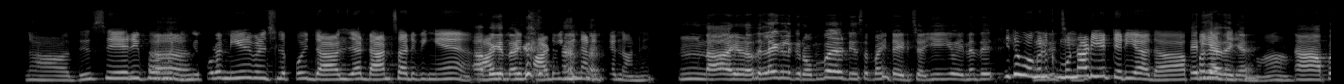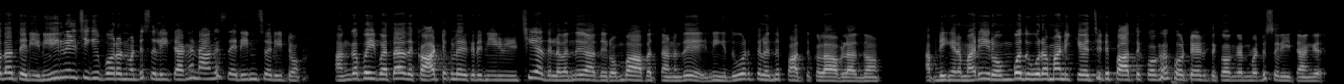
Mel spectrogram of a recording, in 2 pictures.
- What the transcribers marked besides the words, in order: other background noise; laughing while speaking: "ம். ஆ"; laughing while speaking: "அதே தாங்க. ம் நா அதெல்லாம் எங்களுக்கு ரொம்ப டிசப்பாயிண்ட் ஆயிடுச்சு"; in English: "டிசப்பாயிண்ட்"; surprised: "ஐய்யயோ என்னது நீர்வீழ்ச்சி?"
- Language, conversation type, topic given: Tamil, podcast, முதல்முறையாக நீங்கள் தனியாகச் சென்ற பயணம் எப்படி இருந்தது?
